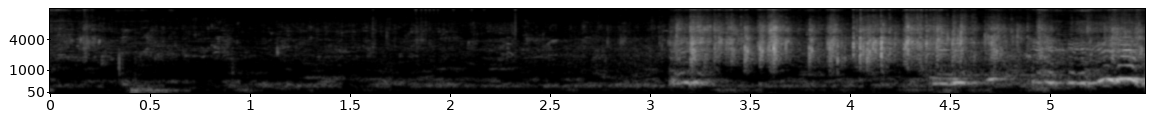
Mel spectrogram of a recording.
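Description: Young children shout and squeal as they play outdoors.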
